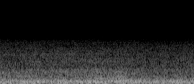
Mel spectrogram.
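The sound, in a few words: rough motorcycle engine running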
